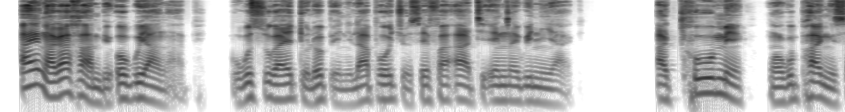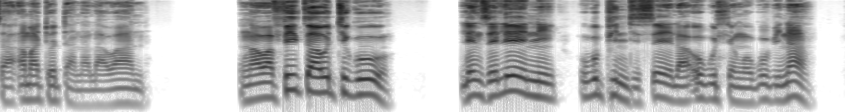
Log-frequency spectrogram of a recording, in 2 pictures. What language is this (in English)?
North Ndebele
